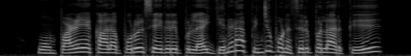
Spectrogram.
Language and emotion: Tamil, disgusted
